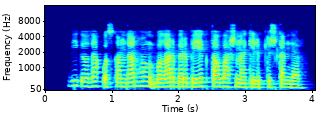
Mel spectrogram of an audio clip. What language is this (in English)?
Bashkir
